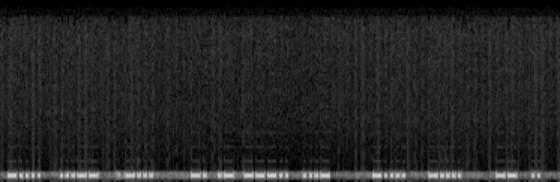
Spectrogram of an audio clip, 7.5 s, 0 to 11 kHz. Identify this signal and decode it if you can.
Morse code, heard as a keyed tone, about 30 wpm, spaced as for 23 wpm, 430 Hz. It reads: 63 B NA8V 66 MI
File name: contests / ss-cw-k5tr-op-n5rz -1000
